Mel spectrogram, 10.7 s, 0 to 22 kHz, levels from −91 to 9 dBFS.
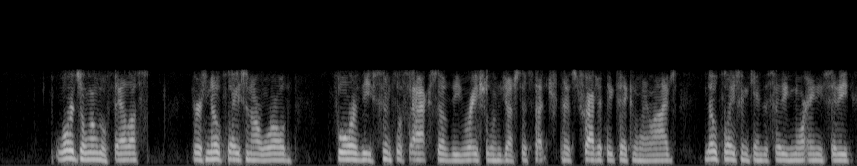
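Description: From start to end, the speech suffers tandem speech coding. The sound points to two AMR-NB mobile coders in a row, with a standard telephone link between them. The second coder re-encodes the first one's damaged output. Voices turn rough, warbly and muffled. Nothing reaches above 3.7 kHz.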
